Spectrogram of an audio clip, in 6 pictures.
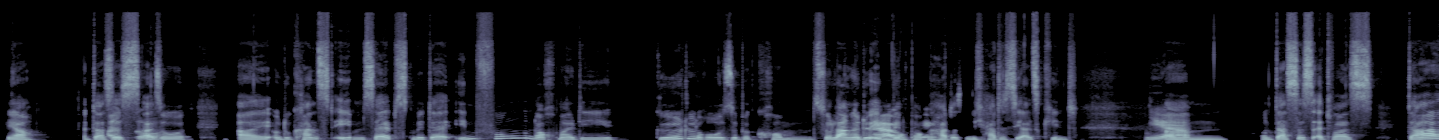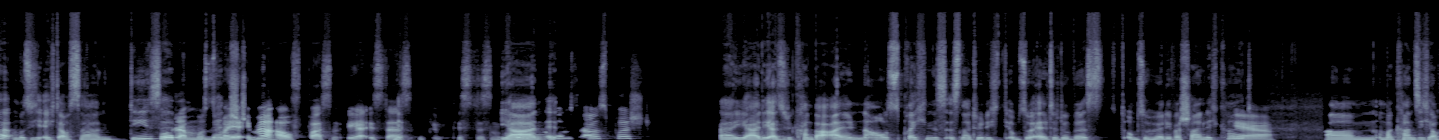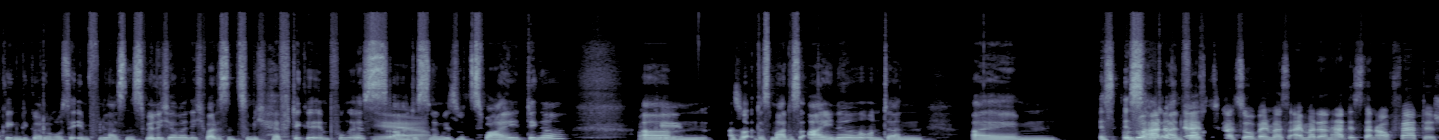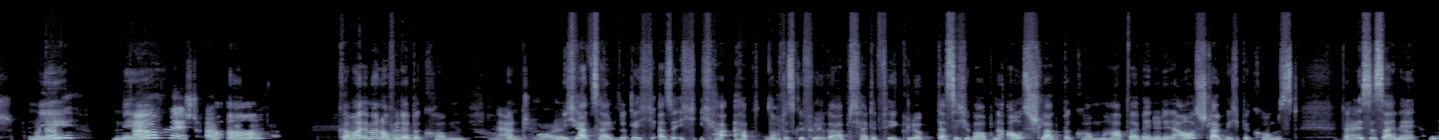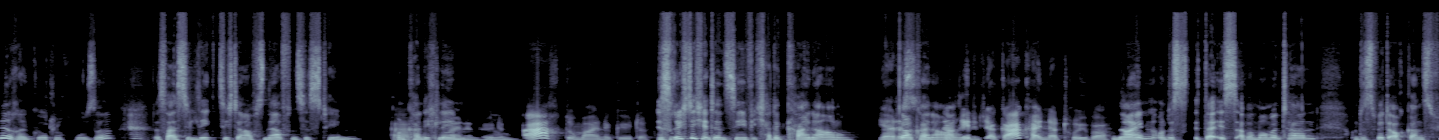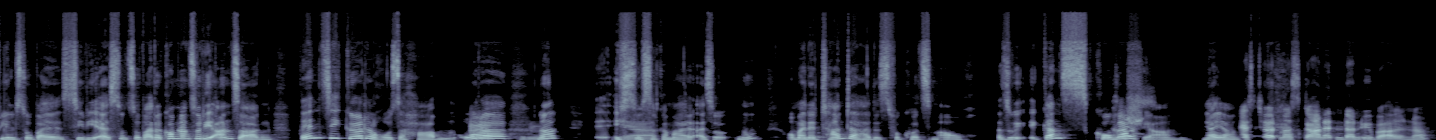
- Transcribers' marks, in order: distorted speech; static; other background noise; unintelligible speech; gasp; stressed: "gar"
- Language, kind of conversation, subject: German, unstructured, Was ist für dich die wichtigste Erfindung der Menschheit?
